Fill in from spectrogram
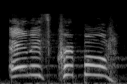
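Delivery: high, loud triumphant declaration; exultant. Real, not acted. Preacher rejoicing that the tribulation is crippled, exultant. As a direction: crow it in real triumph. Exultant punchline, laughs right after.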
